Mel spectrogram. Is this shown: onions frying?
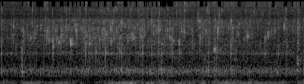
yes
